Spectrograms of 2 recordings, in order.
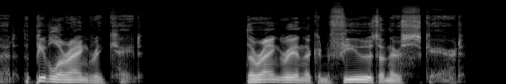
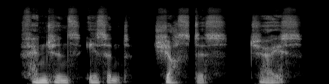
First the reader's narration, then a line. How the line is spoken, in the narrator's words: Caitlin said softly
